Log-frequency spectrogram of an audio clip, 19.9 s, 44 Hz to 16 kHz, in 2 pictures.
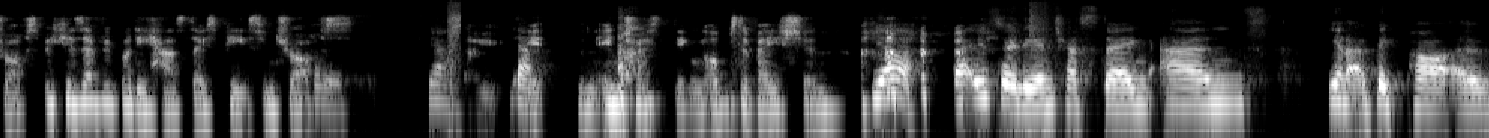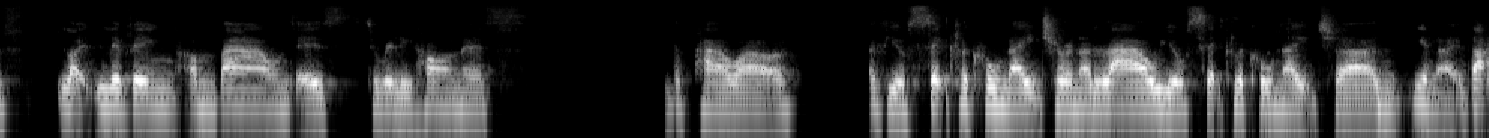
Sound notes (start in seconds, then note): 4.1 laughs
